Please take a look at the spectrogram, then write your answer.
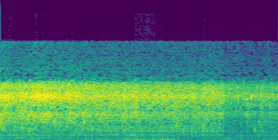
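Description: Steady sizzling hiss of food frying in hot oil, close and constant, easing slightly toward the end.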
